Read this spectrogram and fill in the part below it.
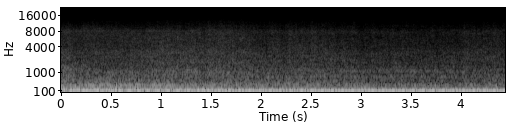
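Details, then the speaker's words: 1980 Camaro V8 after some tuning, oil leaked onto the header wrap and headers due for replacement: deep loud rumble, steady but slightly lumpy and uneven; starts fairly well, battery a little weak, ignition timing possibly slightly off. "it seems to start fairly good battery's a little weak timing might be a little off and it runs fairly good"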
